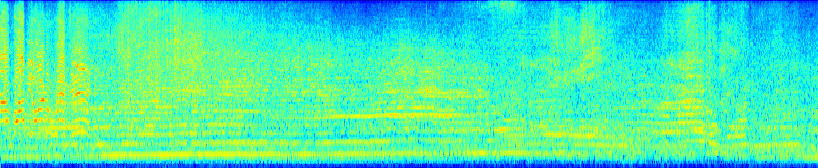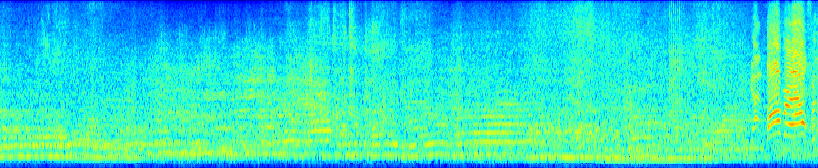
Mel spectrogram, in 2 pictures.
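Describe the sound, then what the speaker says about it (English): Race cars run laps on a racetrack during a hot lap session, their engines droning loud and continuous throughout while a commentator talks over the noise. "On the racetrack for their hot lap session."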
